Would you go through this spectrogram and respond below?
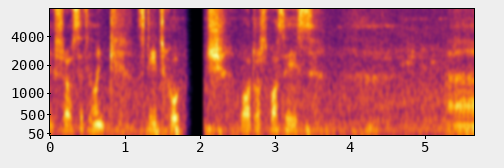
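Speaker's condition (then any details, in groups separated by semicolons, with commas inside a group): No condition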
